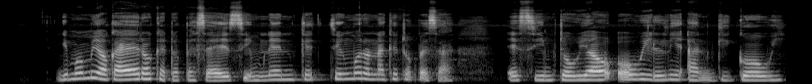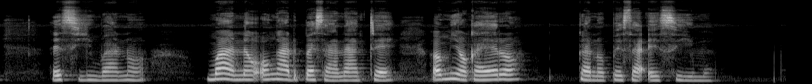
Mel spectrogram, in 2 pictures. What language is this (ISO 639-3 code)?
luo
